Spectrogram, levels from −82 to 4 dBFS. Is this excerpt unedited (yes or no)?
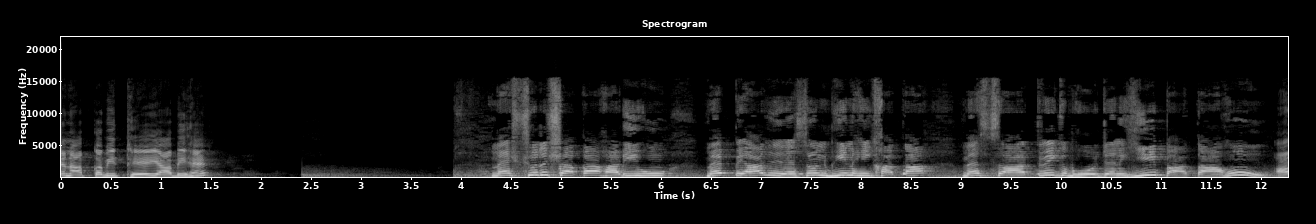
yes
